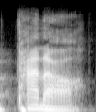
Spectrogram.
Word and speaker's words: Panhard: This morning when you came and collected me, I was halfway through editing a video on a pan.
